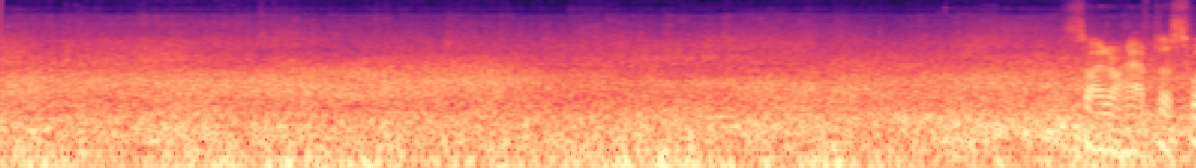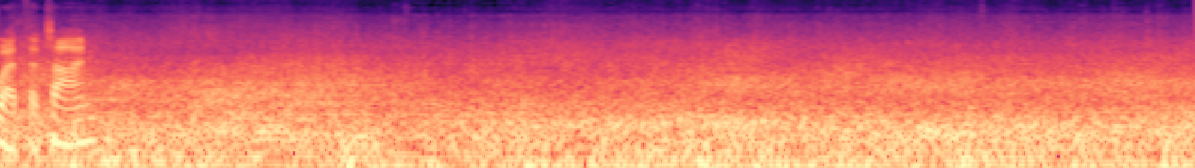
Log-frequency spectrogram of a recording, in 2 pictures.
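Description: Wind buffets the microphone steadily outdoors.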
